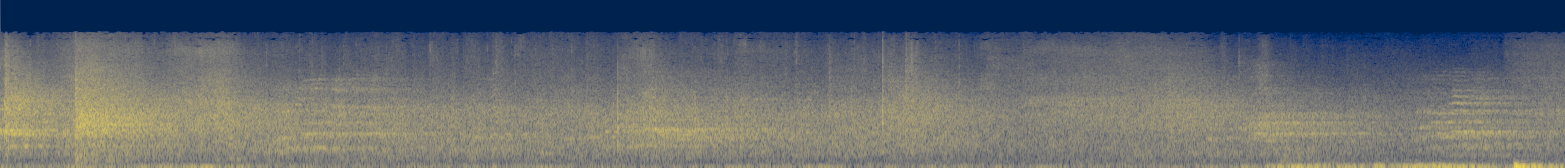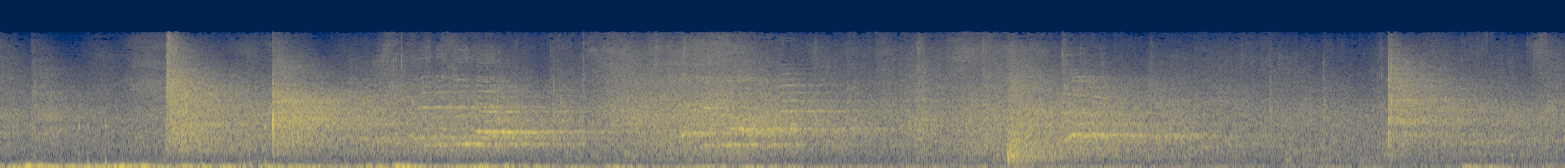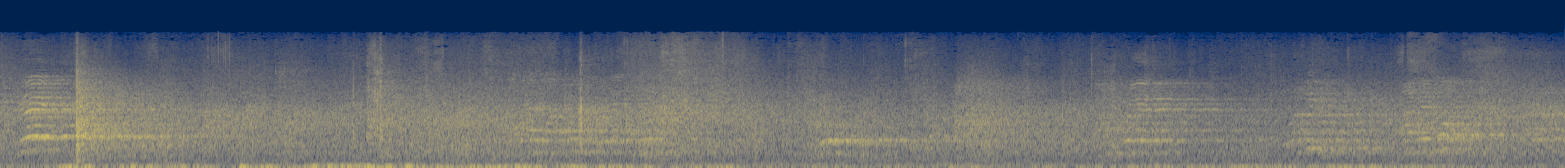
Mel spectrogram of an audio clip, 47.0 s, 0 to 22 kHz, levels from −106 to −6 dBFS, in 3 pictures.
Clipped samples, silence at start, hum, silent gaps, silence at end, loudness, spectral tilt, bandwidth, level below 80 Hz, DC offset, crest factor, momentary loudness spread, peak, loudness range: under 0.1%; 0 s; none; none; 0 s; -31 LUFS; -2.5 dB/octave; 11.5 kHz; -42 dBFS; under 0.1%; 30 dB; 13 LU; -2 dBFS; 10 LU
